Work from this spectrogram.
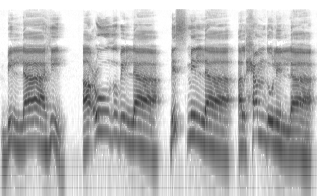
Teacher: আল্লাহ শব্দের পূর্বে জের আসছে এটা কি হবে পাতলা হবে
